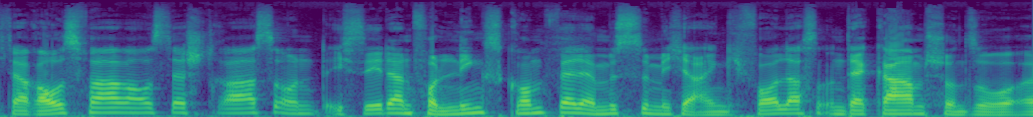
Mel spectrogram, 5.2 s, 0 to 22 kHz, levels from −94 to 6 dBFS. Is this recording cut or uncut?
uncut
